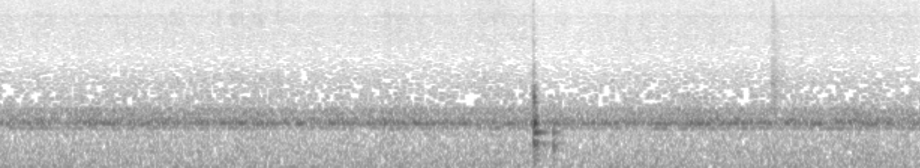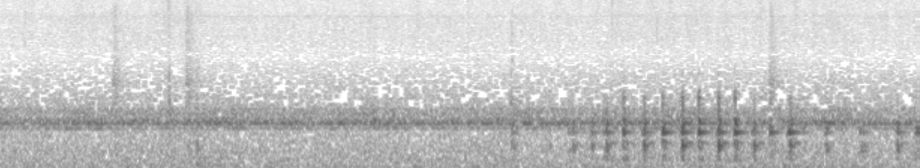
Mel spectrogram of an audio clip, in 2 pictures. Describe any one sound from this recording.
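Pastel rubs and scratches softly on paper.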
